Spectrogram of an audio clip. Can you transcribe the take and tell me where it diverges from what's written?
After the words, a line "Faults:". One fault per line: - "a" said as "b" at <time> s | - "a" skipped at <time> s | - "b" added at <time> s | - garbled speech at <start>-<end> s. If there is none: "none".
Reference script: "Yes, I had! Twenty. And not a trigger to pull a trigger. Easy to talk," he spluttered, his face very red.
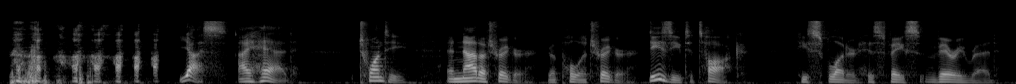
"Yes, I had! Twenty. And not a trigger to pull a trigger. Easy to talk," he spluttered, his face very red.
Faults:
none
